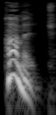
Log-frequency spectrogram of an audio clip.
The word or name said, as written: homage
